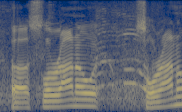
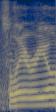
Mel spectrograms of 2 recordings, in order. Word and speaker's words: Solerio: Solerano, is that how you say it? Solerano, there's no N. Solerio and Branham, 408.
